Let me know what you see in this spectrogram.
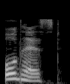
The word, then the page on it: oldest: British English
